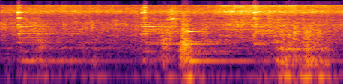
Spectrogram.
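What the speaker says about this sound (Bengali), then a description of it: "টমেটোটা দিলাম টমেটোটা একটু ভেজে ভেজে নিচ্ছি" Chopped tomatoes fry in a pan of oil for chicken kosha, a steady close sizzle with soft stirring scrapes running throughout, no voices.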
